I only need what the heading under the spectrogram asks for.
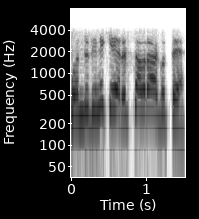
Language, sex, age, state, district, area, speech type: Kannada, female, 30-45, Karnataka, Mandya, urban, conversation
